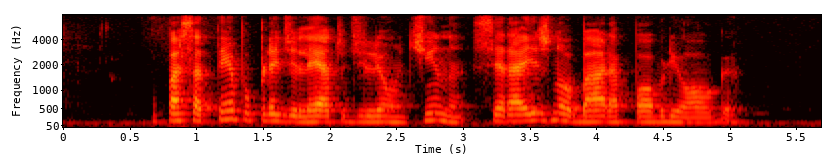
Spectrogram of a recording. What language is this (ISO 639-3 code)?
por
